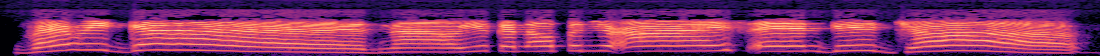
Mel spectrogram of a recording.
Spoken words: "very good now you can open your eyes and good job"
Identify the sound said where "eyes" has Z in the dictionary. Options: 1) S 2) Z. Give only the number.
1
